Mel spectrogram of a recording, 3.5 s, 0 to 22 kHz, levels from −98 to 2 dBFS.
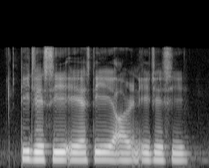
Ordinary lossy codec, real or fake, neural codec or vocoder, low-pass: none; real; none; none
